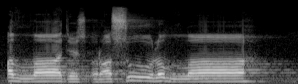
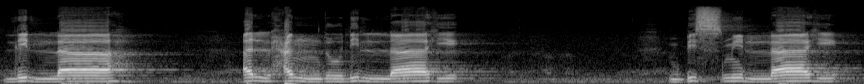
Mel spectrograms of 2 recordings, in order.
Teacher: if before lam in the word Allah there appears a fatha or dhamma, then it will be read full mouth.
